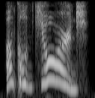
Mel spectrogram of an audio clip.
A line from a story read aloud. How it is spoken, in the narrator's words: She squealed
